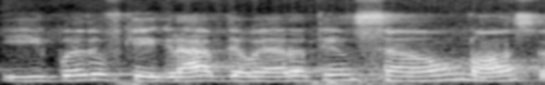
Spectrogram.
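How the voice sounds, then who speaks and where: A woman's dark, mellow voice carries audible room echo. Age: 60s. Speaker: nursing department head at a university. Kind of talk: public hearing testimony. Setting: public hearing in a city council chamber.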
